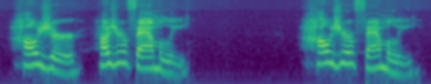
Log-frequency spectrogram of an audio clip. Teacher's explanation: Z plus Y is ZH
